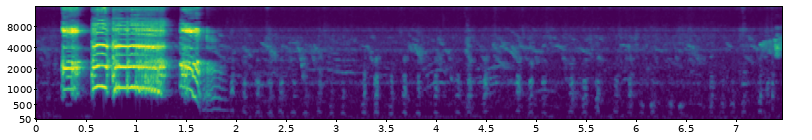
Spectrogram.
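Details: A rooster used as a decoy for trapping wild chickens opens with a strident crow in three bursts, ending in a falling note. Quiet, rapid clucking and faint bird chirps continue afterwards.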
